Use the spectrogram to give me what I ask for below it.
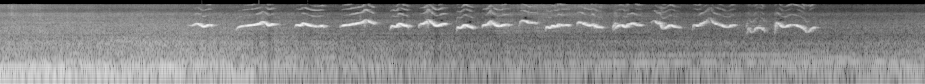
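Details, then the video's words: Ultramarine grosbeak singing with vigour: a rapid sequence of sharp, warbling whistled notes, rising and falling, roughly four per second for about three seconds, with low rumbling noise underneath. "AZULAO CANTANDO FIRME"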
